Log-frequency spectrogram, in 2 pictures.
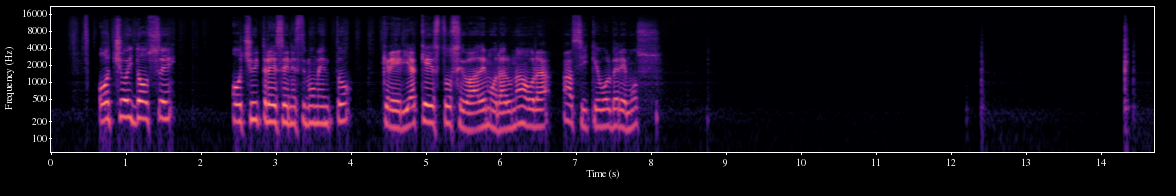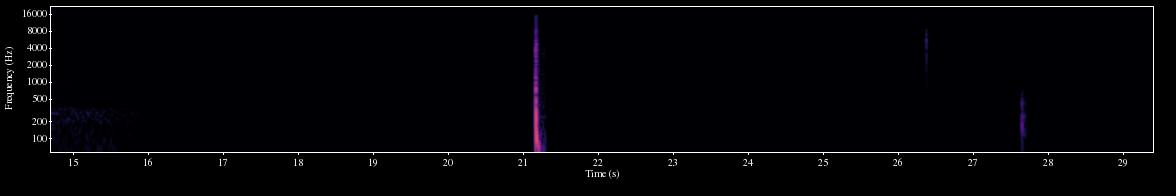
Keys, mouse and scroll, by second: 16.5 click.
